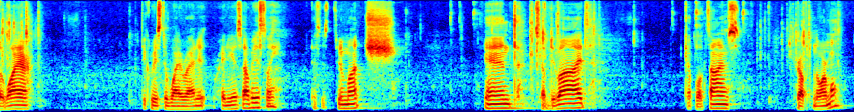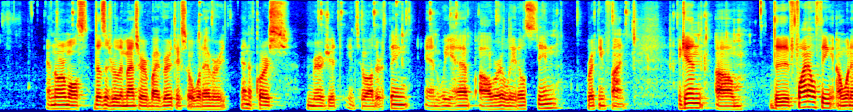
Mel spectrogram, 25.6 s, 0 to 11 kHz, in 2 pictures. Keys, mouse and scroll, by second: 0.0-0.6 typing, 7.3 Tab, 7.5-8.7 typing, 8.7 Return, 11.3 Tab, 11.4-12.3 typing, 12.4 Return, 23.2 ctrl+s.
